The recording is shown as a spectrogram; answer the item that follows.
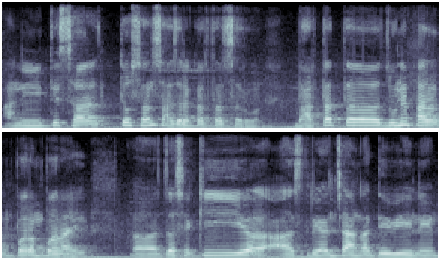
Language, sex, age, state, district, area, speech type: Marathi, male, 18-30, Maharashtra, Buldhana, urban, spontaneous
